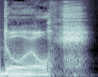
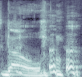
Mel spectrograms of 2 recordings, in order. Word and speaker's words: Doyle: Okay, not Doyle. It's spelt Doyle. But it's Dole.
